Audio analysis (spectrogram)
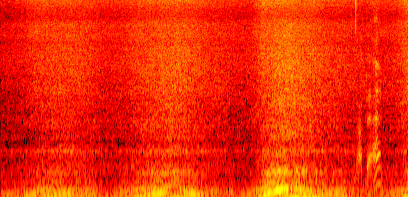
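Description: A Buick Rainier fitted with a custom Flowmaster exhaust, revved a few times in a row, each rev a deep rising-and-falling rumble at moderate volume, with a short voice near the end.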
